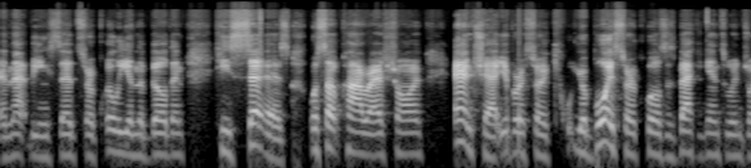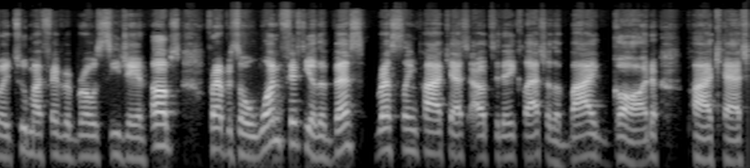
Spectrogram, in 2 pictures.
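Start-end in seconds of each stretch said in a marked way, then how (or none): none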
